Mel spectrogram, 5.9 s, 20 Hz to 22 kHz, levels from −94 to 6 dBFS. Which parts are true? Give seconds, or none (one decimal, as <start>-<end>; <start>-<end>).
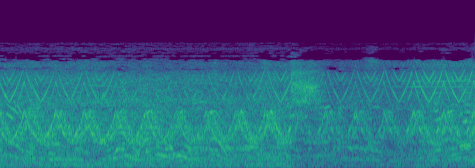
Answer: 0.0-5.9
